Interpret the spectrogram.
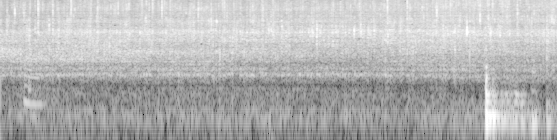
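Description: Beaten egg and eggplant mixture sizzling and crackling as it fries in hot oil in a frying pan. A dull thump about five seconds in.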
